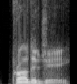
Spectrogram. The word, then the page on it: prodigy: British English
